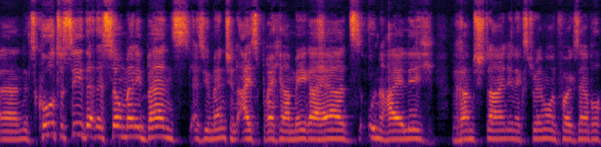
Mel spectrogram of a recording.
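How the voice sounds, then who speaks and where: With a German accent, a man speaks at a moderate pace with hardly any pauses, his fairly high, somewhat breathy voice carrying a dark, mellow tone and ordinary pitch variation. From Germany. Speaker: rock singer. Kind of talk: interview.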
